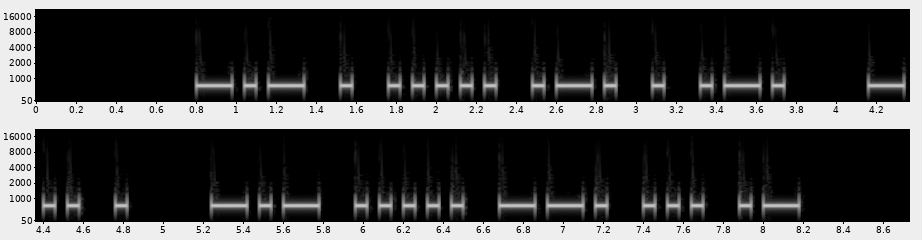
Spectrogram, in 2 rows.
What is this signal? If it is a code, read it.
Morse code, heard as a keyed tone, about 20 wpm, 700 Hz. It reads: KE5RER DE K5GSA
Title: USA Callsign DE Callsign 20wpm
